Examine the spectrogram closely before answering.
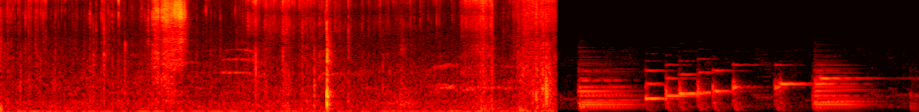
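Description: The wrapping of a new pre-stretched canvas being torn and crinkled open, with two loud ripping bursts and a sharp click. A little over halfway through it cuts off and gives way to soft piano-like keyboard background music.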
